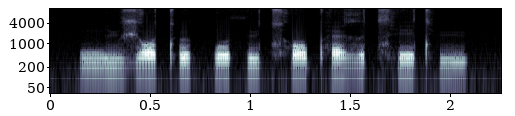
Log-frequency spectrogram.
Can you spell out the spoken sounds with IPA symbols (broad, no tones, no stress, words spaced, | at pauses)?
ɲy ʒɔtʼɵk͡po θyt͡sʰɔpʰæ ɣət͡sʰetʰy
